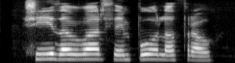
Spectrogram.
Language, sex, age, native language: Icelandic, male, 9, Icelandic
